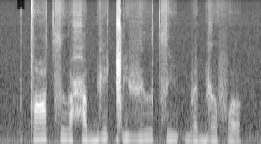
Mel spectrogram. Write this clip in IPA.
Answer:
tˤ ʌ t͡s ɯ ħ ʌ bʲ e ǁ i vʲ ɯ t͡s i ʔ b ɛ bʲ ʌ f ʌ

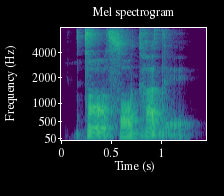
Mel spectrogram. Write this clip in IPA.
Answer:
tˤ ĩ sˤ ø ɡʱ a d ḛ

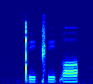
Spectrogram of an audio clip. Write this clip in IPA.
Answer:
ǃ y˧ ǁ y˧ ɠ ɔ˥

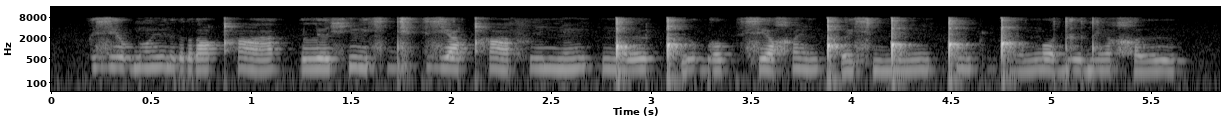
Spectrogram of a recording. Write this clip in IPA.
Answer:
zʲ ʌ˧˩˧ ɡʷ ĩː˩˧˩ r ɒ˩˧˩ qʰ ã˧˩˧ | lʲ ʌ˩˧˩ ç ĩː˧˩˧ sʲ dʲ ɨ˧˩˧ k zʲ ø˧˩˧ qʰ ã˧˩˧ f i˩˧˩ ɲ ĩː˩˧˩ k ŋ͡ǃ øː˩˧˩ ǃʼ ɨ˩˧˩ ɡʷ a˩˧˩ kʷ sʲ ɒ˧˩˧ χ ĩ˧˩˧ ǃʼ ø˩˧˩ sʲ ŋ͡ǃ ĩː˩˧˩ ǃ ĩ˧˩˧ kʷ ɡ͡ǃ ʌ˧˩˧ ŋʷ ʌ˧˩˧ d ɨ˧˩˧ d ĩ˩˧˩ χ ɨ˩˧˩

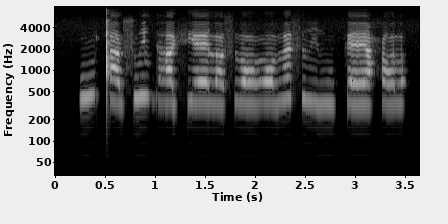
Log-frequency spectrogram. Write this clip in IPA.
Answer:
u ǃ a sʷ i l ɡʱ a fʲ ɛː l ɒ s ð ɔ ɣ ɔ ð ə s β i β u k ɛː ħ ɔ l

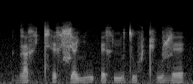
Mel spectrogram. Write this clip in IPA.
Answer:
ɡ a x cʰ ɛ x ɕ a ʎ u ʔ ɛ x ɲ o t u x cʰ u ɮ ɛ

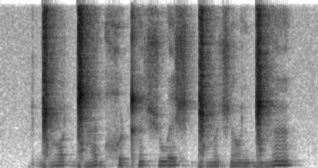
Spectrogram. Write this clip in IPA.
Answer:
ɡ͡ǁ ɔ ɡ͡ǁ a ɡ χʷ ə ʈʰ ə̃ ʃ w ə ʃ ɡ͡ǁ ɔ̃ ʃ ɔ̃ ɡ͡ǁ ə̃

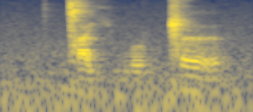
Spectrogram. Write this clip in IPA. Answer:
ǀ a ç b o ǁ ə

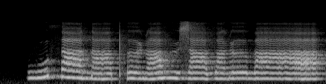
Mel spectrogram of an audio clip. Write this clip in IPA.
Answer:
β u θ aː n aː pʰ əː ɳ a v ʉ z a v a ɳ əː β aː

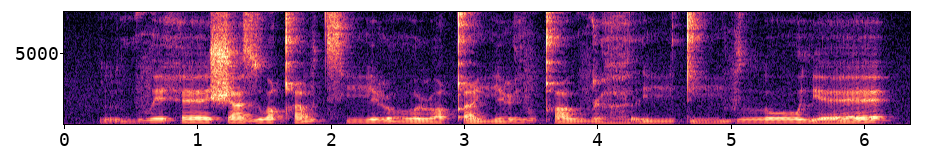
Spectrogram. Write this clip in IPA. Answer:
r ṳ v e h ɛː ʃ a z u qʰ e v t͡sʰ iː ɭ ʊː ɭ o qʼ iː ɭ e̤ v qʰ ʊː v ɭ a̤ r iː t iː v lː oː lʲ ɛː

